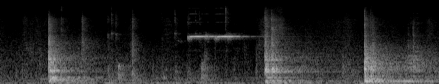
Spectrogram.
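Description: Elevator doors being opened at a landing: a clunk about half a second in, a short high beep near the middle, then two louder thuds near the end as the manual swing landing door is unlatched and pushed open.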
